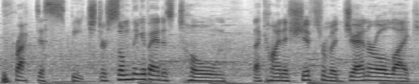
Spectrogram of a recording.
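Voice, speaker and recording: A man's voice: medium pitch, moderate pace, noisy background. A man narrating a tabletop game as game master, in loose, laughing banter with his players. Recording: music playing behind the voice.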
